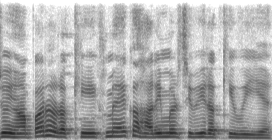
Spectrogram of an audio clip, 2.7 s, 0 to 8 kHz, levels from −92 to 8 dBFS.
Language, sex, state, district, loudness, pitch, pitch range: Hindi, female, Bihar, Patna, -15 LUFS, 210 Hz, 195-220 Hz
